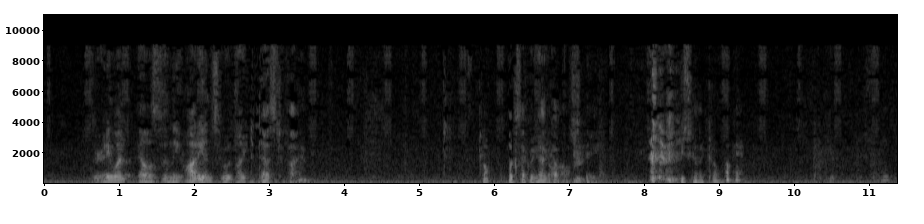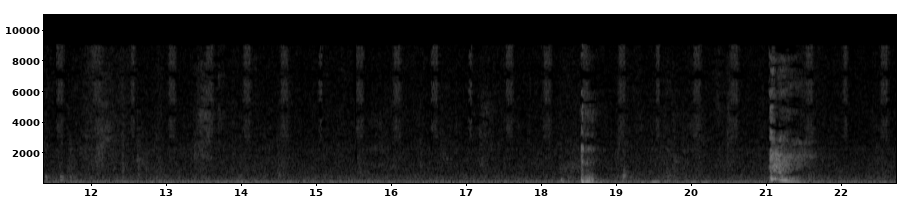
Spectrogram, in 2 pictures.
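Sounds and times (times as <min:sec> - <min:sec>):
speech: 0:00.7 - 0:03.7, 0:05.8 - 0:09.4
testifier clearing his throat at a committee hearing: 0:08.1 - 0:08.6, 0:18.4 - 0:19.0, 0:21.0 - 0:21.8.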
